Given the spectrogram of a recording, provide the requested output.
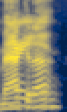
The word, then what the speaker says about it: Mackinac: Is it the Mackinac Island? Mackinac Island. It's in Michigan. What? Oh, that's how you say it. It's Mackinac?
